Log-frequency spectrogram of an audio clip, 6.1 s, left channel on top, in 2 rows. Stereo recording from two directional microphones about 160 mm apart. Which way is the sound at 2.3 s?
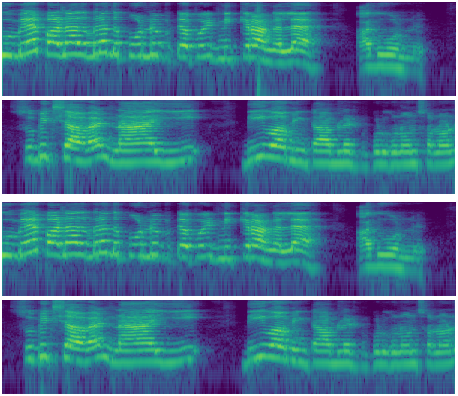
25° right (ahead or behind).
